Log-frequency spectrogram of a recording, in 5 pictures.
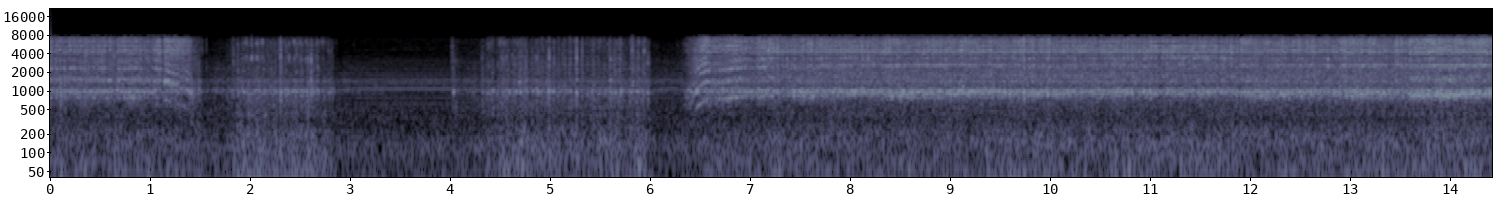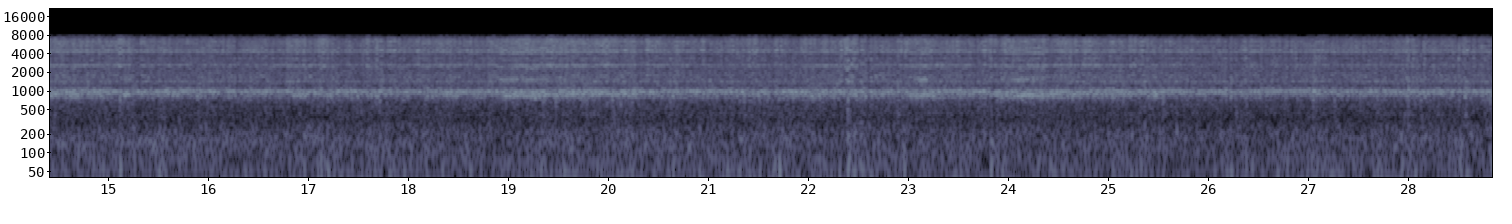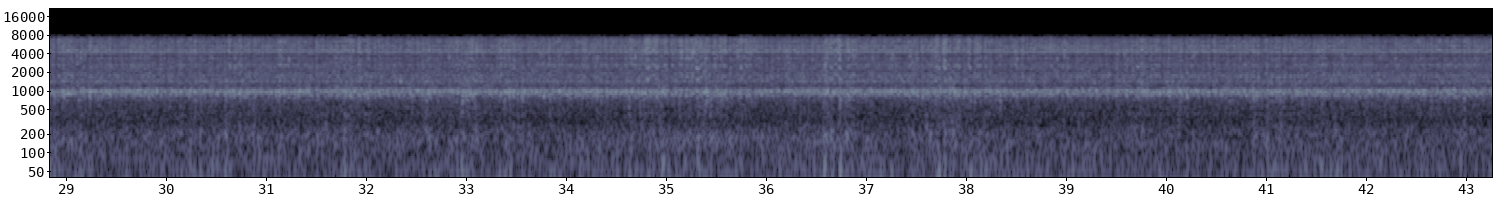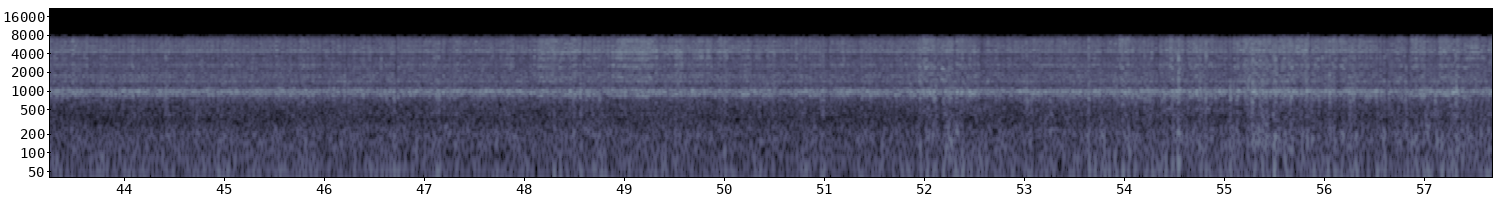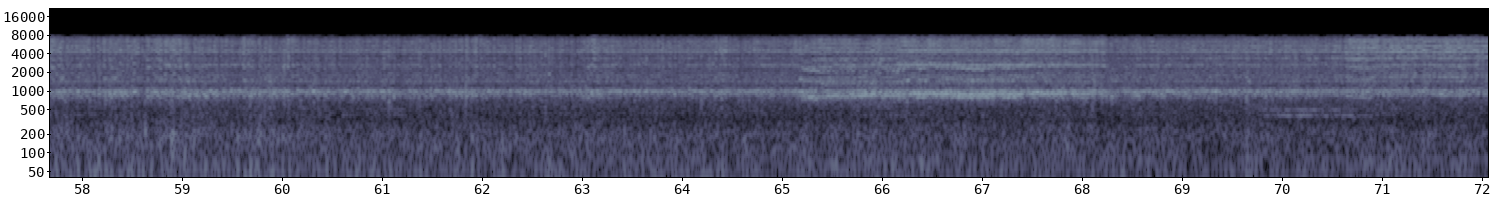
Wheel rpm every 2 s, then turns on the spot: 160, 20, 30, 130, 230, 230, 230, 230, 230, 230, 230, 230, 230, 230, 230, 230, 230, 230, 230, 230, 230, 240, 240, 230, 230, 230, 240, 230, 230, 230, 230, 230, 230, 220, 230, 230.
2-6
